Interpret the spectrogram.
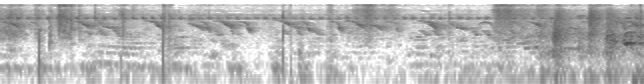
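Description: Small birds chirping over and over in short, quickly falling chirps, with a few scattered clicks.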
